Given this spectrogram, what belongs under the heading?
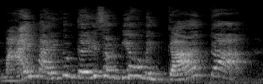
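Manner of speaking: loud, high, hammed-up delight; over-the-top acted excitement; mock gushing. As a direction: gush loudly, stretching the last word. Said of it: "Ahora le va a decir".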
